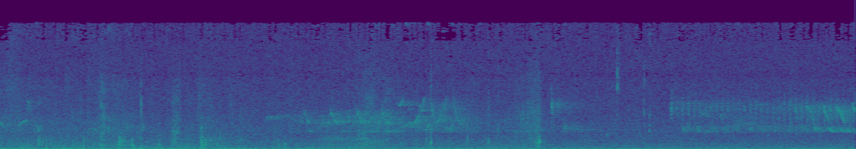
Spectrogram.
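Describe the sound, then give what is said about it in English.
Steady crunching footsteps on a trail, with a male common yellowthroat's annoyed chattering calls and a faint high buzzing in the background. “Sounds like an annoyed common yellow throat. Yep, it's a male.”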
